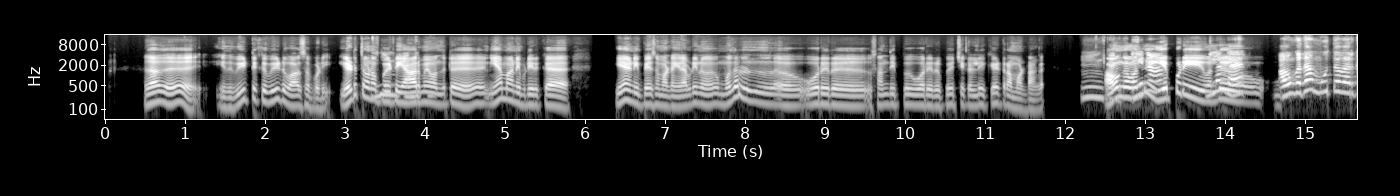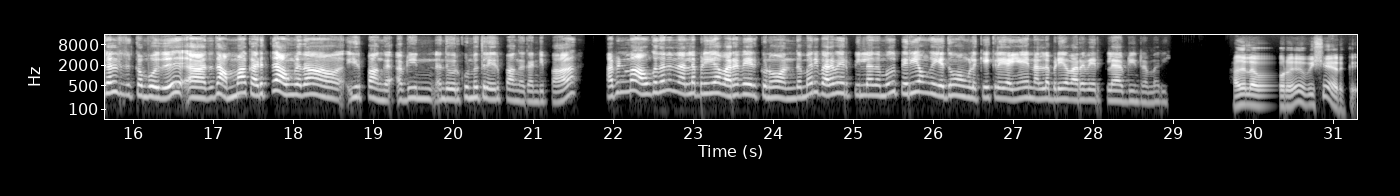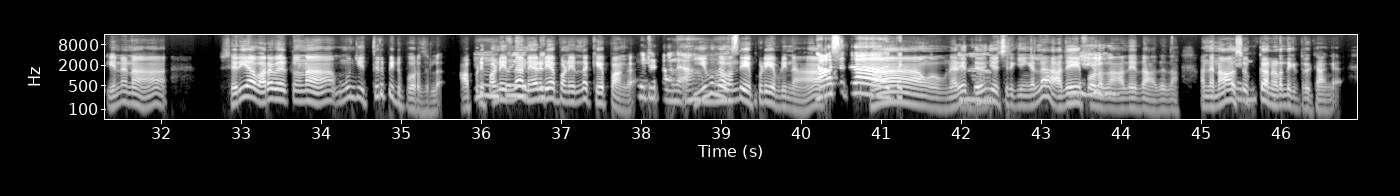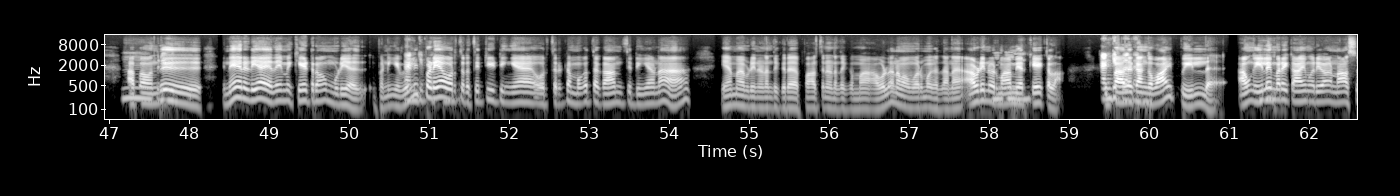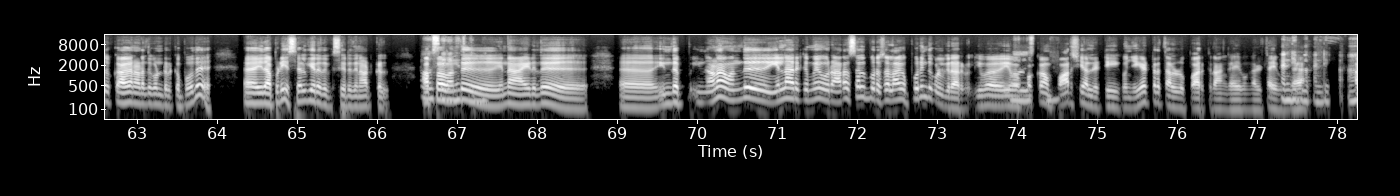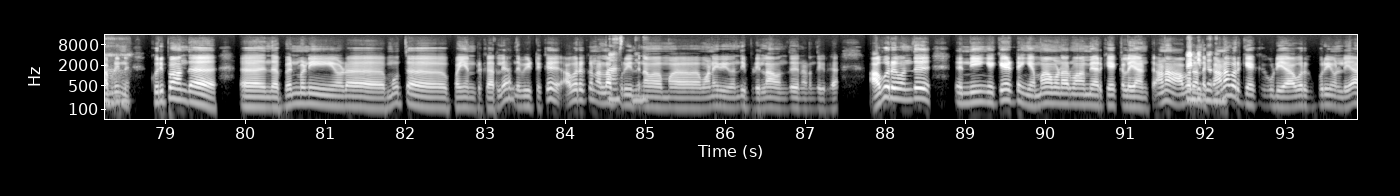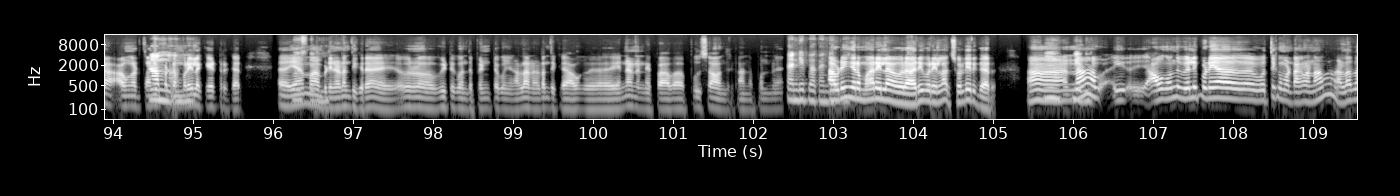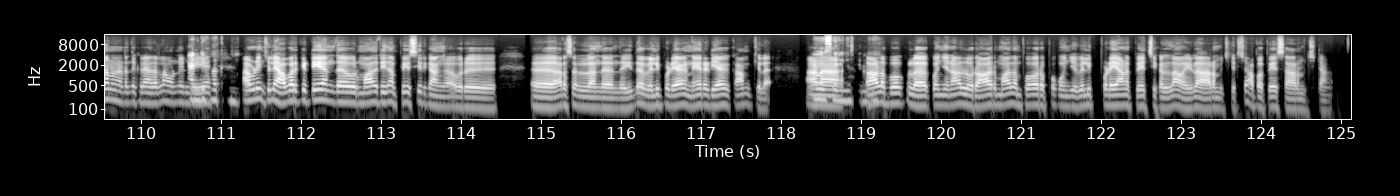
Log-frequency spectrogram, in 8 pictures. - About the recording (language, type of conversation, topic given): Tamil, podcast, புதியவர்களை வரவேற்பதில் பின்பற்ற வேண்டிய நல்ல நடைமுறைகள் என்னென்ன?
- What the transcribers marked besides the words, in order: other background noise; chuckle; in English: "பார்சியாலிட்டி"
